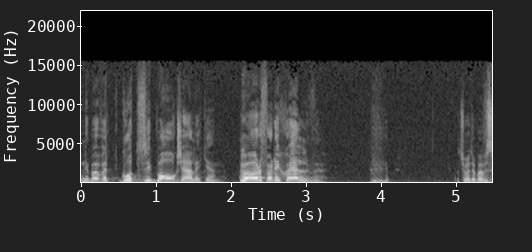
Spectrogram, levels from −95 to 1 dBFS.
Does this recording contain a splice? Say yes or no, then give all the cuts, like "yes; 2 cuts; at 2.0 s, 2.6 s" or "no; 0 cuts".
yes; 2 cuts; at 1.3 s, 2.0 s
